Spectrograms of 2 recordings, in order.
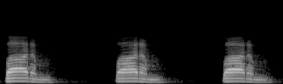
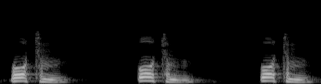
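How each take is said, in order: First: "بارم" as American bottom, T tapped like a quick d; American flap T. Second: "Bottom" British style, rounded short o and crisp t; British pronunciation. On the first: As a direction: open ah, then a quick tap in "بارم". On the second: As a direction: say "Bottom" with a true T, no flap. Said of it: "تو لهجهٔ بریتانیایی هم یه مقداری متفاوت". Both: Shown as a demonstration.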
